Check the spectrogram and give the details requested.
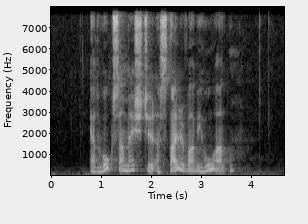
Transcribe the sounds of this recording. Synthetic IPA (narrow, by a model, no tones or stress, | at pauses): ɛðuhʊksamɛʃt͡ʃɪɾaðst̪ajɾvaviɦuːa̰ðʊ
